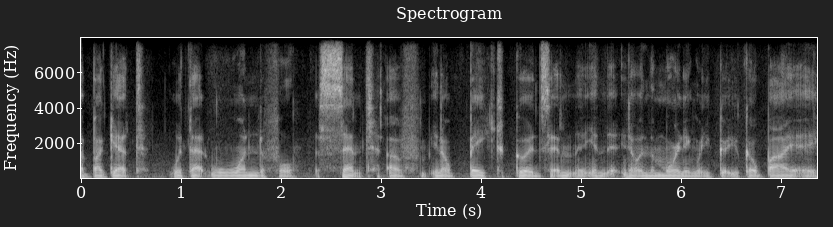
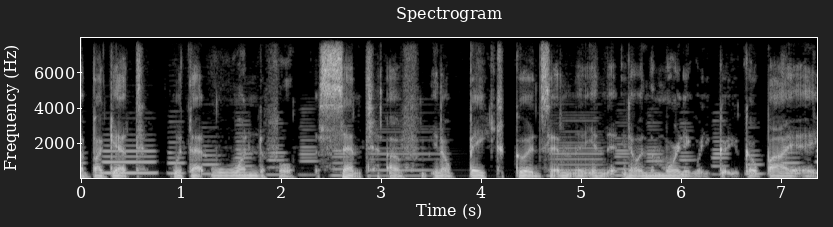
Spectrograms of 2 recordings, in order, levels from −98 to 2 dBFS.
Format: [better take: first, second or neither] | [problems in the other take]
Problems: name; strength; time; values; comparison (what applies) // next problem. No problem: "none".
first | noise reduction (classical method spectral subtraction)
